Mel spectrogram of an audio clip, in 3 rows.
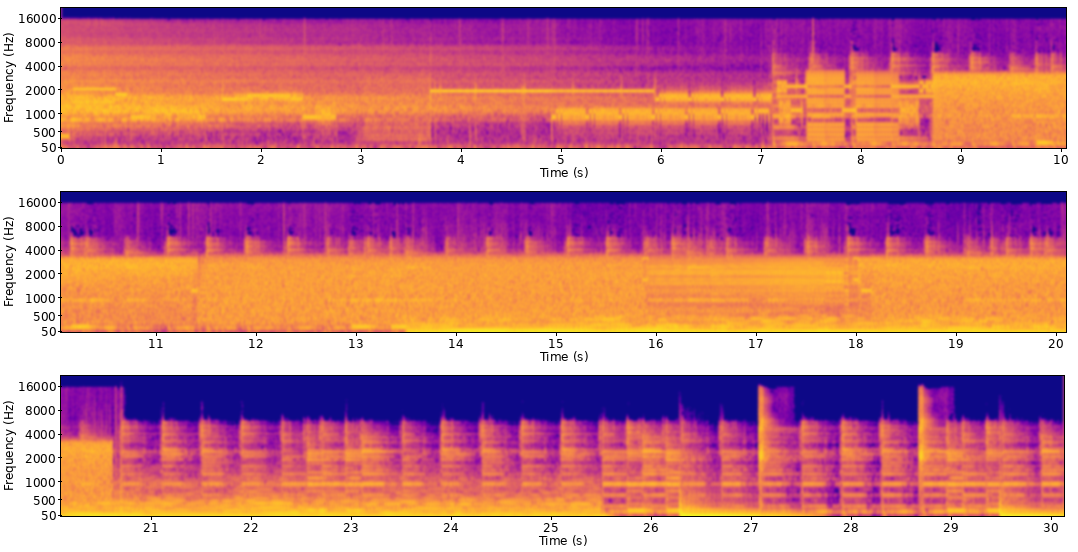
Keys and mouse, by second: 1.2-2.6 drag, 2.6-4.2 middle drag, 5.4 middle click, 8.0 n, 8.6 shift+middle click, 9.6 shift+middle click, 10.0 middle click, 12.4-14.6 drag, 16.4-19.0 drag, 19.4-20.5 middle drag, 20.8 shift+middle click, 21.4-22.6 middle drag, 22.8 shift+middle click, 23.2 middle click, 24.4 shift+middle click, 25.5 Tab, 26.0 Tab, 26.9-27.3 middle drag, 28.1-29.0 drag, 29.4 shift+middle click.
